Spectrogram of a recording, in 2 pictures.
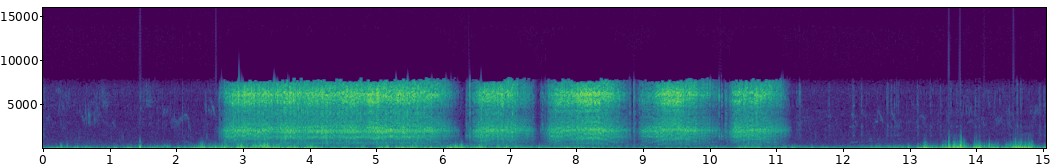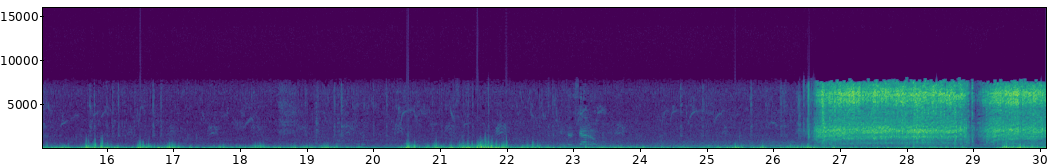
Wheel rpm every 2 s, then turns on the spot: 0, 70, 160, 70, 70, 30, 0, 0, 0, 0, 0, 0, 0, 80, 120.
none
